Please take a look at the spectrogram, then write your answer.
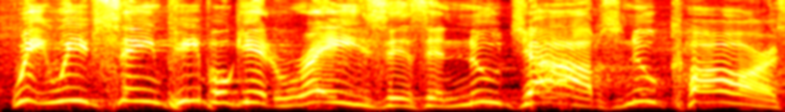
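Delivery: full-force preaching. Acted.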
